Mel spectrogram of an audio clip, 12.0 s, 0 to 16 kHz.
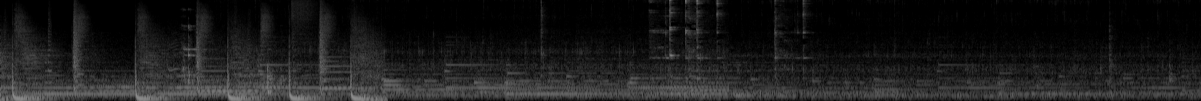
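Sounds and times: background music with beat: 0:00.0 - 0:03.9
metal spoon clinking clay pot: 0:01.7 - 0:03.0, 0:06.4 - 0:08.2.

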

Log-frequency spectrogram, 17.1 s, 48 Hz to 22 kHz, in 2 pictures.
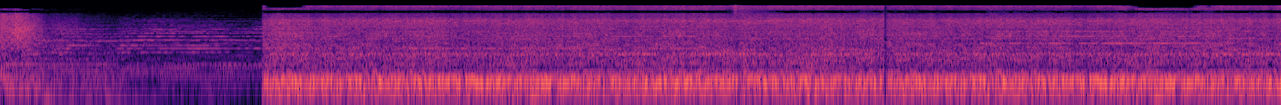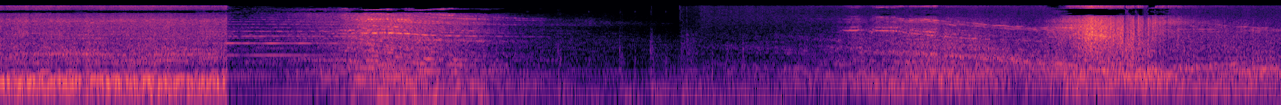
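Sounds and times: vehicle engine roar: 0:01.8 - 0:17.0.

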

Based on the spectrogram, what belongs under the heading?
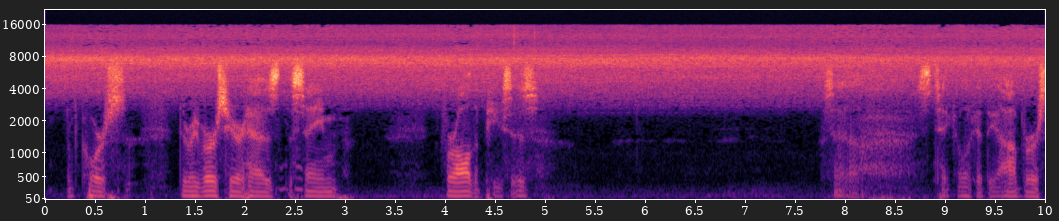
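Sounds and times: high hiss: 0:00.0 - 0:10.0
man's voice: 0:01.4 - 0:03.0.

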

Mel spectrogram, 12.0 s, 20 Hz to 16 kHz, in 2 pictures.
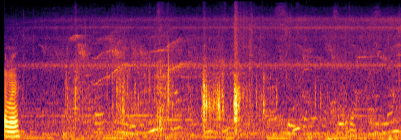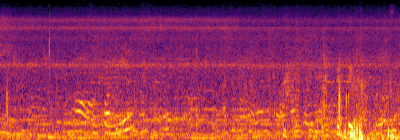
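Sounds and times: voices talking in background: 0:00.1 - 0:12.0.

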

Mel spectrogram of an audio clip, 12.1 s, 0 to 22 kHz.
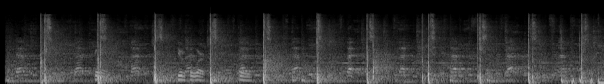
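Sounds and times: boxing gloves hitting punch pads: 0:00.8 - 0:01.2, 0:03.0 - 0:03.4, 0:04.1 - 0:04.5, 0:05.2 - 0:05.7, 0:06.3 - 0:07.8, 0:08.4 - 0:08.8, 0:09.5 - 0:09.9, 0:10.5 - 0:10.9, 0:11.5 - 0:12.0.

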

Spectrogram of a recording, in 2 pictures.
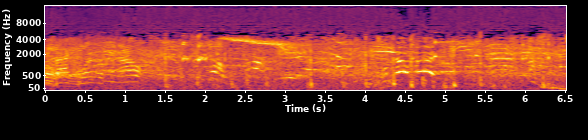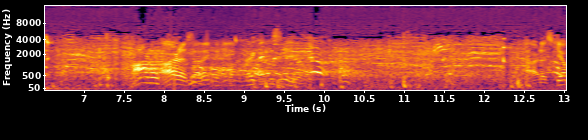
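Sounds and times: arena crowd noise: 0:00.0 - 0:13.0
voices: 0:00.0 - 0:13.0
basketball bouncing on hardwood: 0:03.2 - 0:06.4.

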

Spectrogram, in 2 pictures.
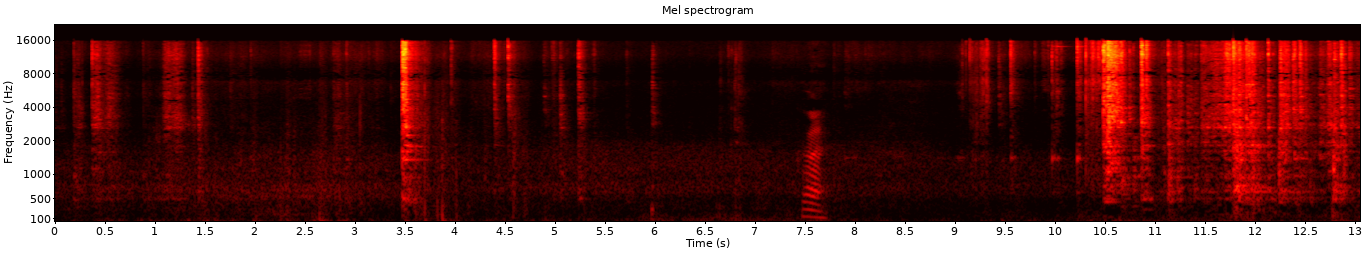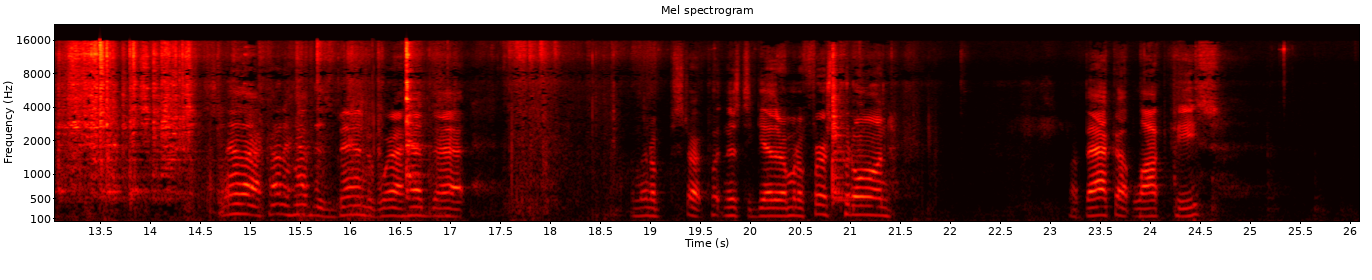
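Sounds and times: metal clinking and rattling: 0:09.1 - 0:16.8.

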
